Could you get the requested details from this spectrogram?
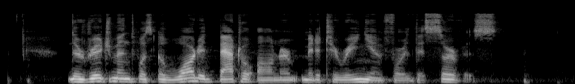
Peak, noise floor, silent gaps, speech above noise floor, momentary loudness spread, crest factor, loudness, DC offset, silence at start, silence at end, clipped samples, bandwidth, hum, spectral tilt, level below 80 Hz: -2 dBFS; -51 dBFS; none; 30 dB; 11 LU; 20 dB; -22 LUFS; under 0.1%; 0.7 s; 0.5 s; under 0.1%; 11.5 kHz; none; -5 dB/octave; -60 dBFS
